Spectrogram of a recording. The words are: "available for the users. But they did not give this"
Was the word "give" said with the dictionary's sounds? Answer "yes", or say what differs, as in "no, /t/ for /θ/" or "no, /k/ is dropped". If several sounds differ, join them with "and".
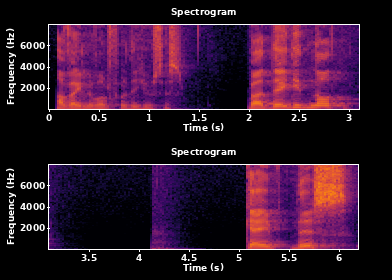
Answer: no, /p/ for /v/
